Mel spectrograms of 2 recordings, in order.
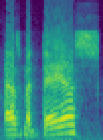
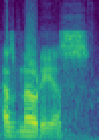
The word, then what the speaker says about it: Asmodeus: Is it Asmodeus or Asmodeus?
